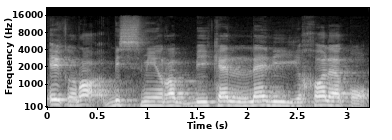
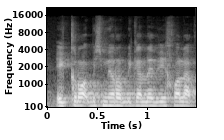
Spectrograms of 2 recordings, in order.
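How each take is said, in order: First: It is recited carefully following the recitation rules. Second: It is read plainly without careful recitation rules. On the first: The speaker calls it right. "Jadi memang pakai hukum tajwid" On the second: The speaker calls it wrong. "Enggak kayak gitu"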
